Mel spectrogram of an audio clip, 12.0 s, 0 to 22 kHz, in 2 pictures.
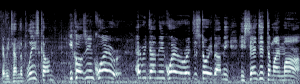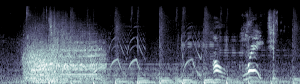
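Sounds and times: car speeding past: 0:06.4 - 0:10.0
police siren yelping: 0:06.9 - 0:10.3.

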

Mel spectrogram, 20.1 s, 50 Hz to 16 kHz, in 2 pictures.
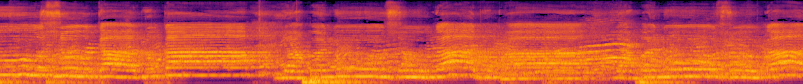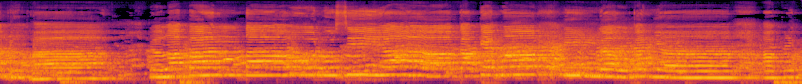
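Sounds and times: girl singing into microphone: 0:00.0 - 0:20.0.

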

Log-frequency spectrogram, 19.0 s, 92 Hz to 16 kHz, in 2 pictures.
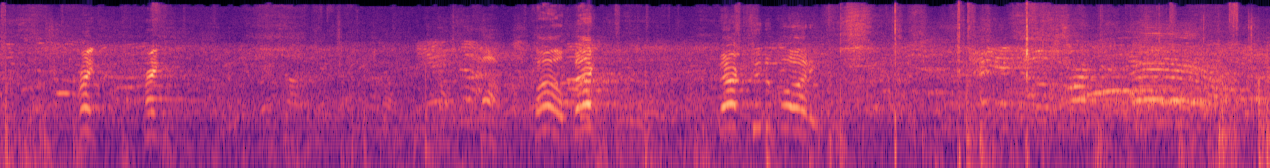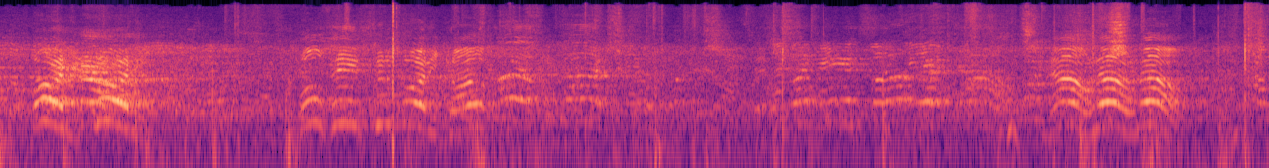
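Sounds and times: feet on boxing canvas: 0:00.0 - 0:19.0.

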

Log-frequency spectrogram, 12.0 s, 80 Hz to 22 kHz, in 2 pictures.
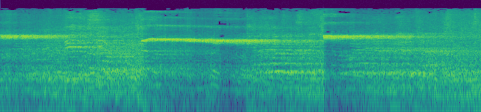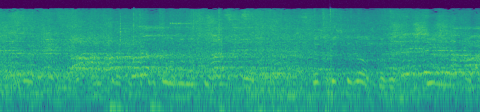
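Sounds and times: crowd shouting and talking: 0:00.0 - 0:12.0
long high whistles: 0:01.8 - 0:03.4.

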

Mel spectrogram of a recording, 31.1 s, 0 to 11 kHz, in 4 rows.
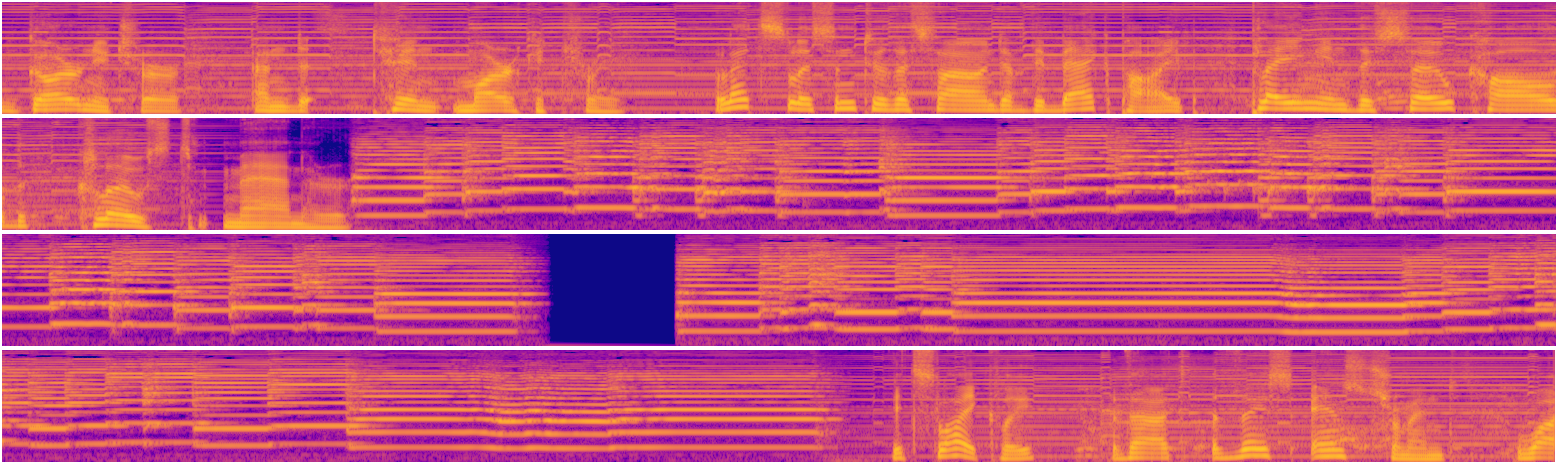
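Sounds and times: bagpipe playing a tune: 0:00.0 - 0:18.3, 0:18.9 - 0:31.0.

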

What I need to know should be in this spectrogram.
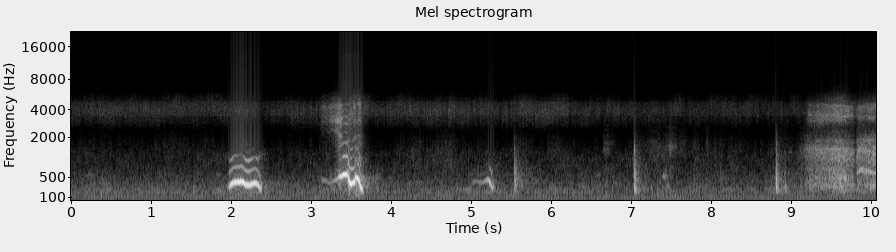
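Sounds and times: cassette hum and hiss: 0:00.0 - 0:10.0.

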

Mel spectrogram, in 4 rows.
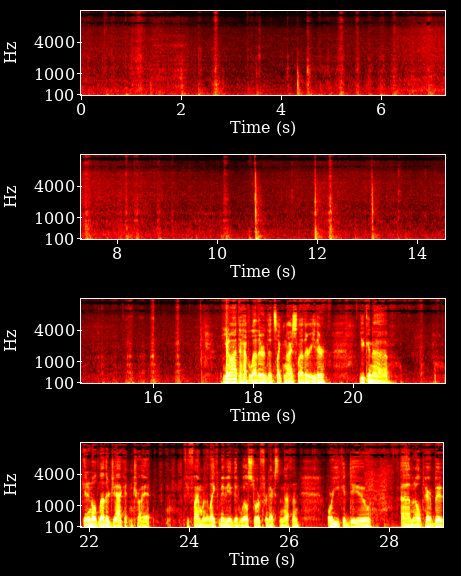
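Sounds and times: blade scraping through leather: 0:04.5 - 0:10.5, 0:14.7 - 0:24.4.

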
